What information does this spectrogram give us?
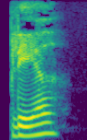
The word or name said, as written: blæret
